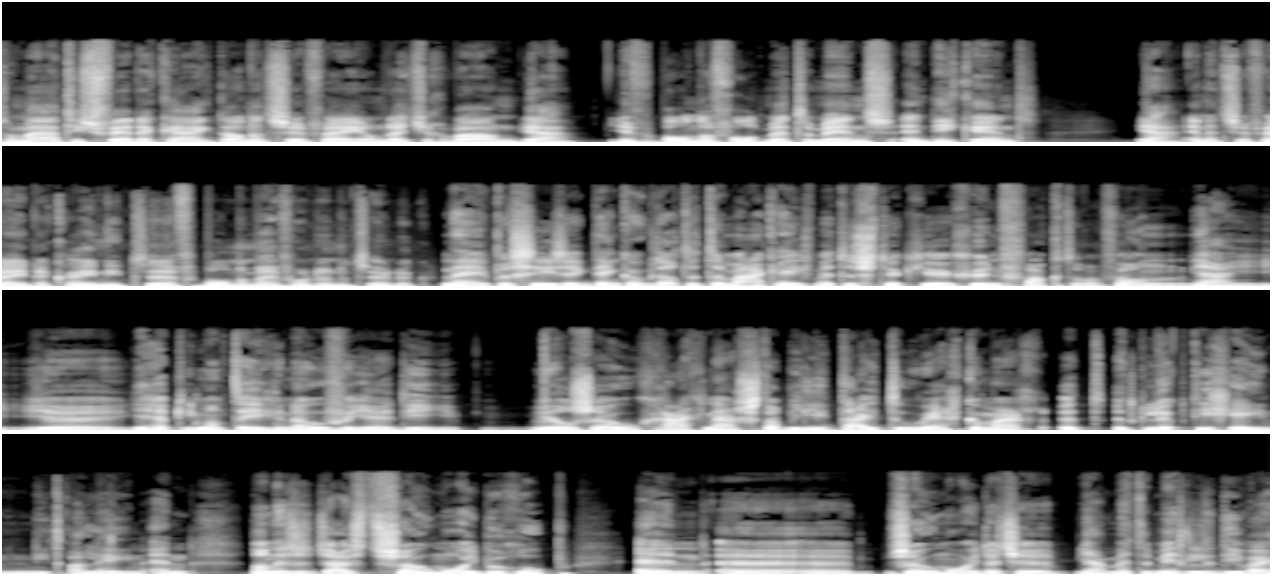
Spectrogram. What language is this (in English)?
Dutch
